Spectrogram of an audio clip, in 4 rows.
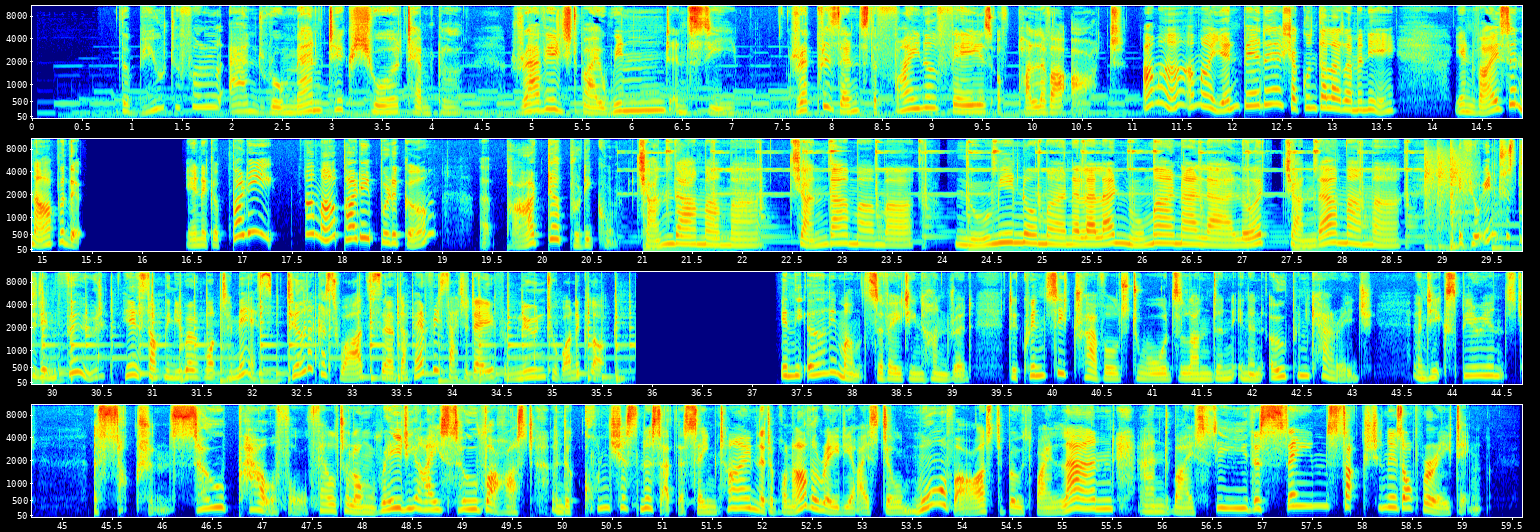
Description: Female / 40s, 50s / English, Tamil / Southern
Showreel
